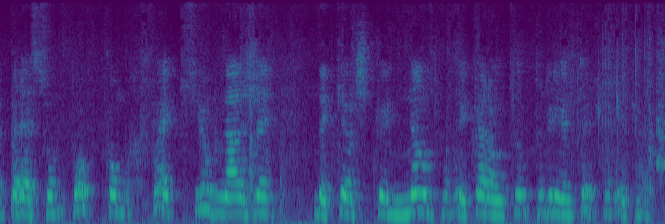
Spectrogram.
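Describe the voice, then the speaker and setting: A man talks at a moderate pace in a high, monotone, flat voice over noticeable background noise. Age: 70s. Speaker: author, retired teacher and school inspector. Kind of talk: book launch interview. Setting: book presentation with audience.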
